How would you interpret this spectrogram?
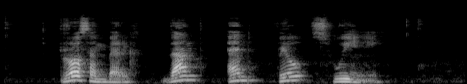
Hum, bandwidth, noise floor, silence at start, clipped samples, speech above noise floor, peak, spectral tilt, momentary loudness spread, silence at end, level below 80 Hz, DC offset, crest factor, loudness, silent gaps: none; 10.5 kHz; -62 dBFS; 0.6 s; under 0.1%; 39 dB; -4 dBFS; -5.5 dB/octave; 17 LU; 0.85 s; -60 dBFS; under 0.1%; 22 dB; -24 LUFS; none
